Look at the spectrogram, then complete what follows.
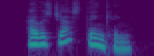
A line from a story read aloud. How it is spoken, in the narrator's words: said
